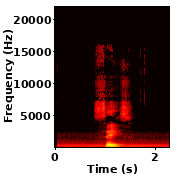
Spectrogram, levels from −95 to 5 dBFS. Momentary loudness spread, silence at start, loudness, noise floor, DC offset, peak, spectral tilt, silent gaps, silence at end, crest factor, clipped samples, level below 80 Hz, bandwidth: 24 LU; 0.8 s; -31 LUFS; -57 dBFS; under 0.1%; -16 dBFS; -6.5 dB/octave; none; 0.85 s; 20 dB; under 0.1%; -70 dBFS; 16 kHz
